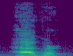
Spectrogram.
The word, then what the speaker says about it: Hagar: her in the Bible what Hagar very close if you're from Egypt it's Hager Hager the Jee pronounce as yeah true so maybe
